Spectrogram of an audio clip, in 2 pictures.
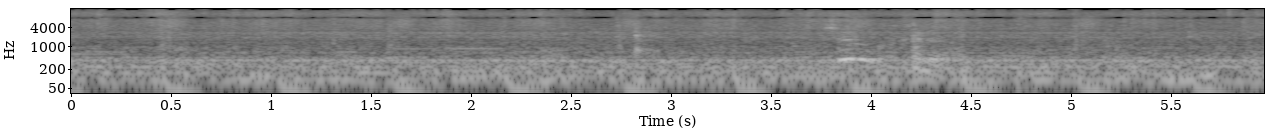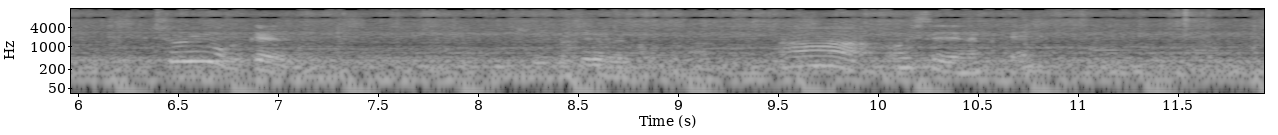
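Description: A wooden spatula scrapes and stirs in a frying pan.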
